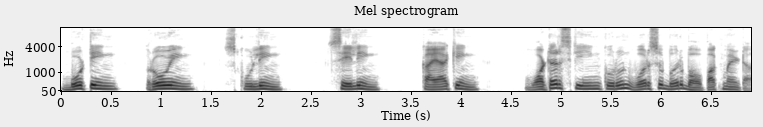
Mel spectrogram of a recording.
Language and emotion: Goan Konkani, neutral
